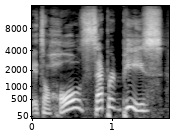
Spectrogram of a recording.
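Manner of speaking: ordinary talk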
